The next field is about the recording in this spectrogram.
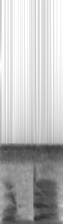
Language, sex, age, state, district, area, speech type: Santali, female, 45-60, Jharkhand, Seraikela Kharsawan, rural, spontaneous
